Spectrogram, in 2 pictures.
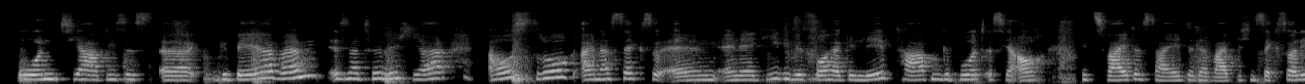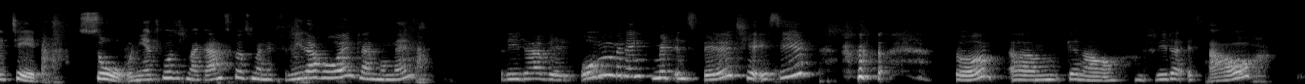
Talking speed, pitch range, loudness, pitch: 130 wpm, 215-270 Hz, -26 LUFS, 230 Hz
